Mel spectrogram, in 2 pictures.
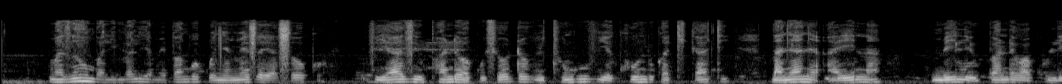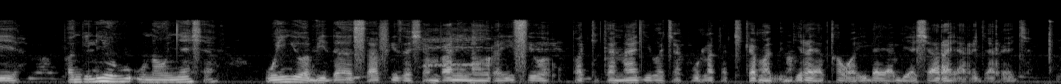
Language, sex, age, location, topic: Swahili, male, 18-24, Nairobi, finance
